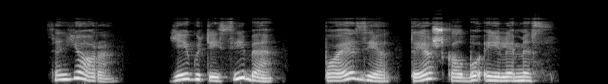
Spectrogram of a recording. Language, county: Lithuanian, Utena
